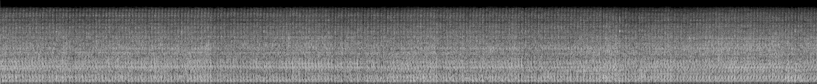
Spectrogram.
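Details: Old, worn Clinton B700-series single-cylinder engine (apparently model B704, possibly from a rototiller), choke on, runs at a fast, steady speed with an even crackle and no misses; sounds healthy, a tad smoky.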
